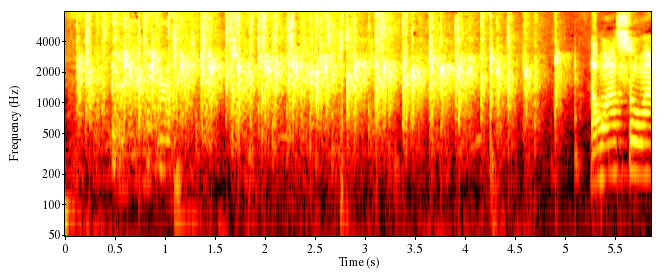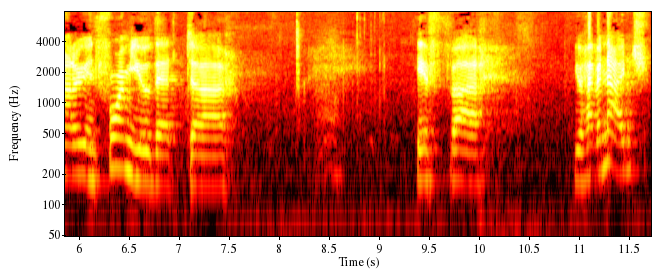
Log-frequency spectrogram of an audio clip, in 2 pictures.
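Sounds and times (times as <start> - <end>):
audience applause: 0.0 - 5.2
speech: 5.3 - 7.6, 9.4 - 10.2, 11.0 - 11.7.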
